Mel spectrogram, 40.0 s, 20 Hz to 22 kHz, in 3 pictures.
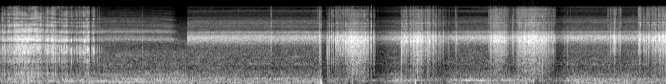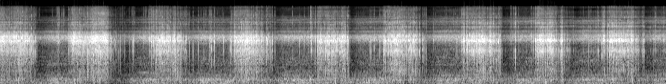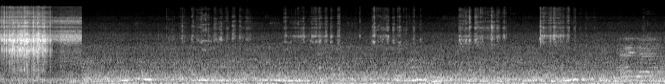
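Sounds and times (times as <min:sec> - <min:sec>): welding arc crackling hiss: 0:00.0 - 0:28.3, 0:35.8 - 0:38.3
steady low hum: 0:00.0 - 0:39.9.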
